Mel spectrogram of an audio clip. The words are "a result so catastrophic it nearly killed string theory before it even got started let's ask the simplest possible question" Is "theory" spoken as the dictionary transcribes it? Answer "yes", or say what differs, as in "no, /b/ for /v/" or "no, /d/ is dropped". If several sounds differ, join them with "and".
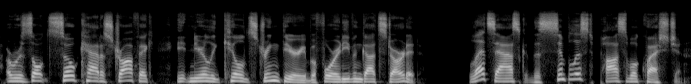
yes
